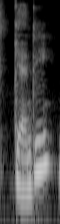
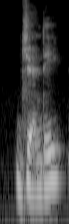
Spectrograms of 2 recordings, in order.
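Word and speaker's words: Genndy: Gendy Kartakovsky, who, by the way, it's Gendy, not Gendy. It's a hard G.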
